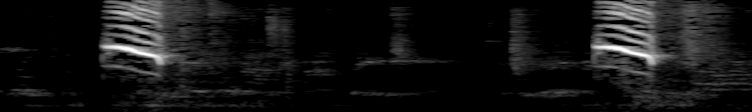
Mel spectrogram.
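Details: Lure recording of a Javan grey-throated white-eye meant to draw answers from other birds; two bright, ringing notes sliding sharply downward, about two and a half seconds apart, with near silence between them.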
